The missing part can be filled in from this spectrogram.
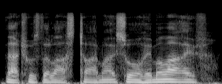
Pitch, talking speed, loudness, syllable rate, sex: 100 Hz, 240 wpm, -18 LUFS, 5.5 syllables/s, male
